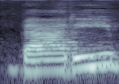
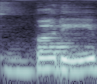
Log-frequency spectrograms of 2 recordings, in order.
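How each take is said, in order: First: The first vowel sounds like the one in 'bad'. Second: The first vowel sounds like the one in 'bud'. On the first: The speaker calls it wrong. "I foresee a lot of people calling baddie" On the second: The speaker calls it right. "but it's buddy"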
